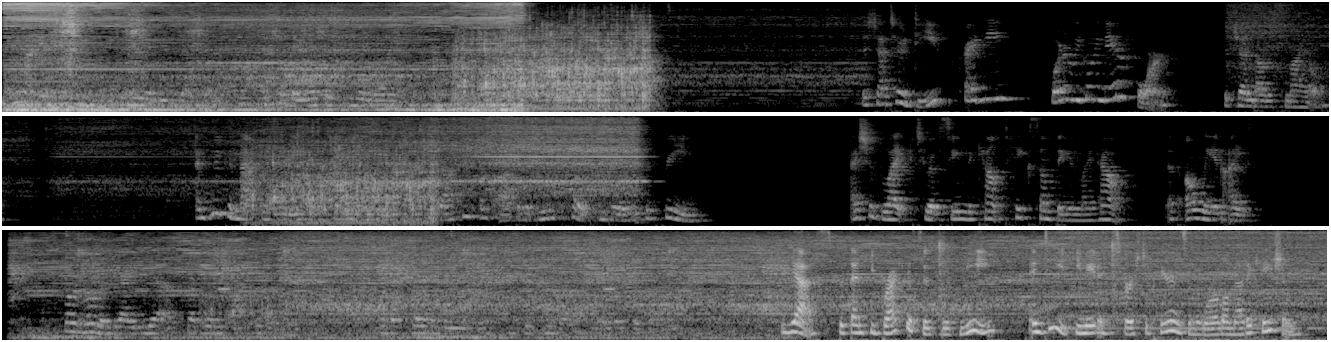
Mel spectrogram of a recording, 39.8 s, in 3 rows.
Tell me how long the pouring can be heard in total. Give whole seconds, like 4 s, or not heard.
5 s.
